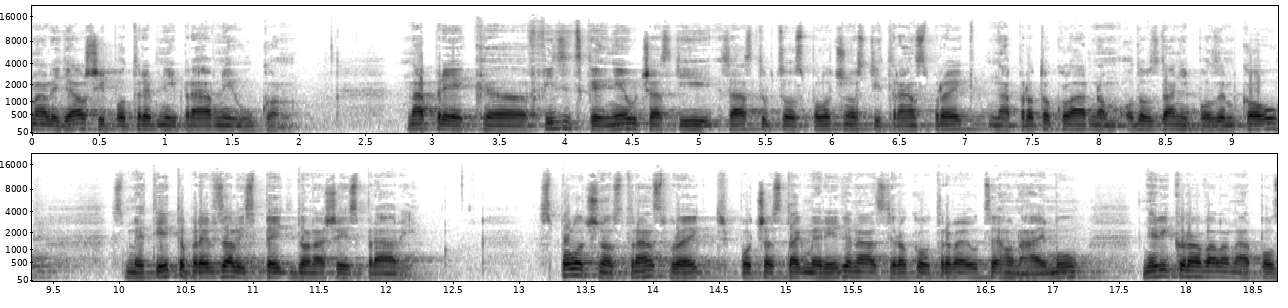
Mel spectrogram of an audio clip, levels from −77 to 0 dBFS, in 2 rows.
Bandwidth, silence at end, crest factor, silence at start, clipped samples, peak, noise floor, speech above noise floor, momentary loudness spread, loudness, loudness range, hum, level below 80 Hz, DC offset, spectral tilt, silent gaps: 13 kHz; 0 s; 12 dB; 0 s; 0.1%; 0 dBFS; -46 dBFS; 34 dB; 8 LU; -13 LUFS; 2 LU; none; -56 dBFS; under 0.1%; -5.5 dB/octave; none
